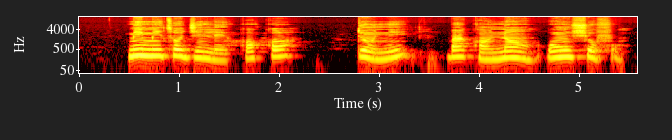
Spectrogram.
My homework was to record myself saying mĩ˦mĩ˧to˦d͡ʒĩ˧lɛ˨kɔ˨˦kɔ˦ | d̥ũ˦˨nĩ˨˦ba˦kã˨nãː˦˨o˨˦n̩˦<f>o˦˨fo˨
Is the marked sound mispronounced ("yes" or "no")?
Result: yes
